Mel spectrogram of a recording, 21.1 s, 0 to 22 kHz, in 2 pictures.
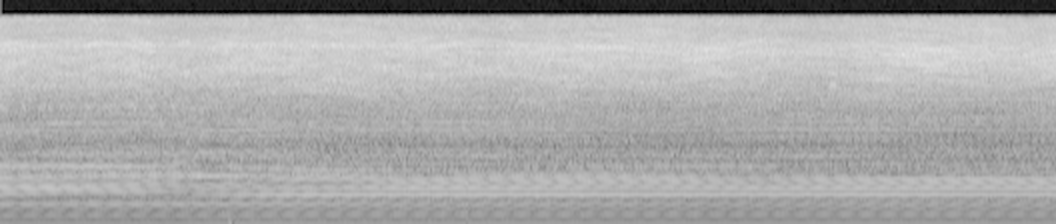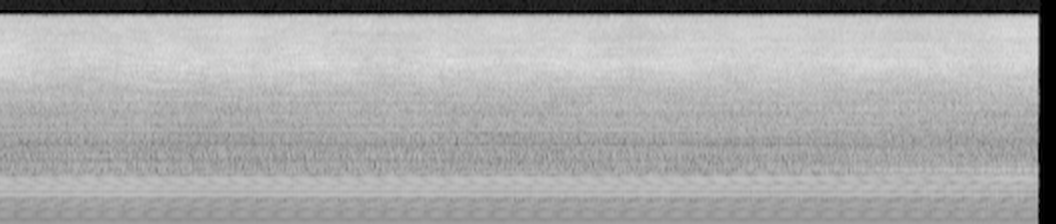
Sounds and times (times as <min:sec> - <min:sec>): Spray: 0:00.0 - 0:21.0.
